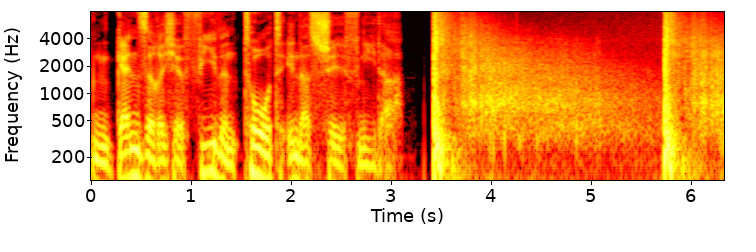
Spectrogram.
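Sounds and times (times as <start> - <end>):
speech: 0.0 - 3.2
gunshots with long rumbling echo: 3.4 - 6.3.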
